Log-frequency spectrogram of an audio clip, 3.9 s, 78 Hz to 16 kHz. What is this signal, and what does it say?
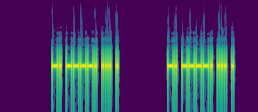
Morse code, heard as a keyed tone, about 44 wpm, 700 Hz. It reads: N9SE N9SE
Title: Easy Call Signs Repeated 3x - 45wpm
